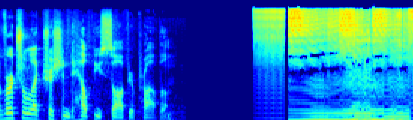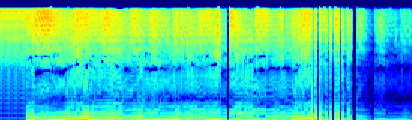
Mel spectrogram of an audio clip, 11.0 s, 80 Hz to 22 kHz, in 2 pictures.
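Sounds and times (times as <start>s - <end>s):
neon light buzzing with crackle: 3.4s - 11.0s.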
